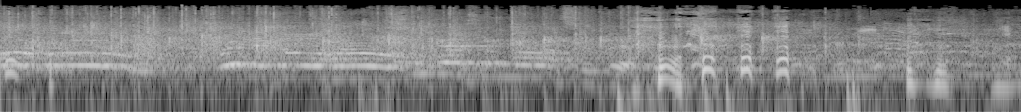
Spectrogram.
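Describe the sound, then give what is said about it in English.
Wedding guests laugh and cheer in a lively mix of voices just after the pastor pronounces the couple husband and wife, then scattered clapping breaks out, sharp uneven claps popping over the continuing chatter and laughter. “And of course, as the pastor pronounced you, you know, at least today, I don't know about back then, but at least today, people would have done just what they did, clap for you.”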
